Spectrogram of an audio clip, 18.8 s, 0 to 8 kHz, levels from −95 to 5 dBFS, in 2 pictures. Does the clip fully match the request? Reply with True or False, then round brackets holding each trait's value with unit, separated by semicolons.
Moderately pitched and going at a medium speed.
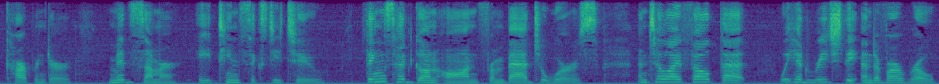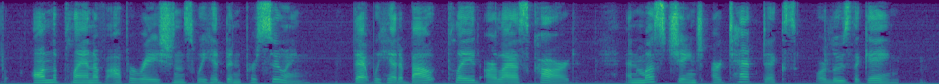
True (175 Hz; 155 wpm)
